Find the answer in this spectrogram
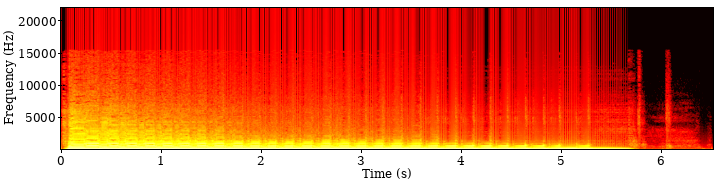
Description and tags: TS tone trill f2
The format is ready to use in sampletank but obviously can be imported to other samplers. The collection includes multiple articulations for a realistic performance.
jazz, sampled-instruments, sax, saxophone, tenor-sax, vst, woodwind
